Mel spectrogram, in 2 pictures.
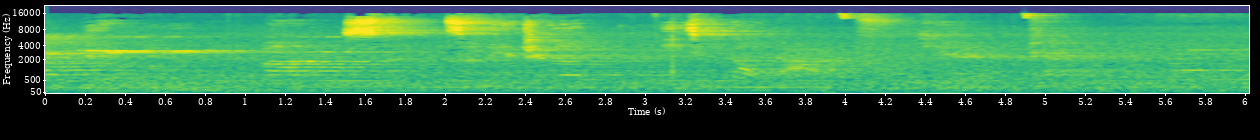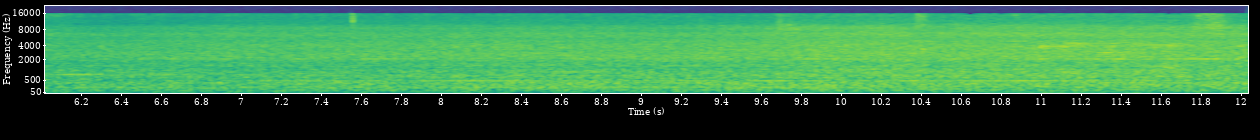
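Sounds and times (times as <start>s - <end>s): train rumbling hiss: 0.0s - 12.0s.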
